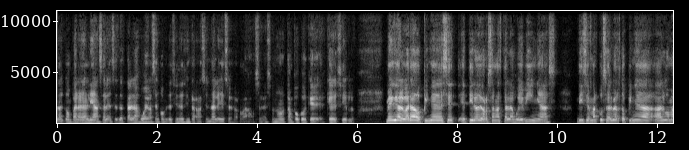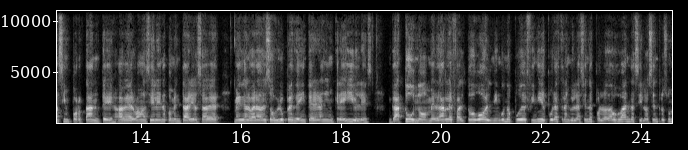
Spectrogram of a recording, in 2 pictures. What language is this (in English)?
Spanish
